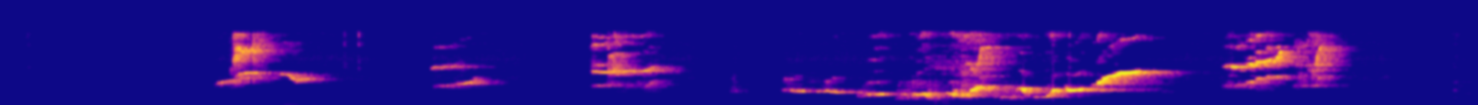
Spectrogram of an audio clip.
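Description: A bird chirping in a series of short, high calls with gaps between them, and a louder, lower run of warbling calls from about five to eight seconds in.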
